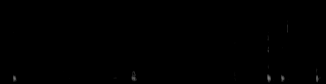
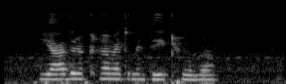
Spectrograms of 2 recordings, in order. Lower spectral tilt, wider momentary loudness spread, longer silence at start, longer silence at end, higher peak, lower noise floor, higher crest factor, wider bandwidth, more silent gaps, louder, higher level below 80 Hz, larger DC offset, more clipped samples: second, -4.5 dB/octave vs -6.5 dB/octave; about the same, 10 LU vs 8 LU; second, 0.15 s vs 0.35 s; second, 0.1 s vs 0.7 s; second, -32 dBFS vs -12 dBFS; first, -79 dBFS vs -55 dBFS; first, 26 dB vs 16 dB; about the same, 11 kHz vs 11.5 kHz; neither; second, -56 LUFS vs -27 LUFS; second, under -90 dBFS vs -44 dBFS; neither; neither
